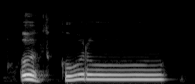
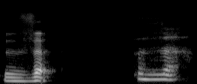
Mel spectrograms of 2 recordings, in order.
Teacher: So your tongue has to touch your front top teeth. Say the. The. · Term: Dhal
